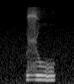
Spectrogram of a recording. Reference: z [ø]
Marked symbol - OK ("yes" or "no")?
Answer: no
